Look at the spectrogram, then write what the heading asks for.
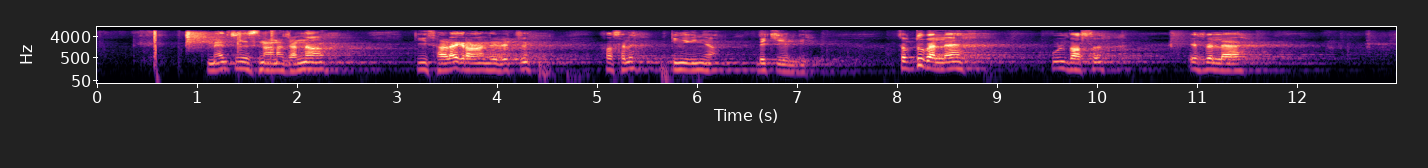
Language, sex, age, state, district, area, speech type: Dogri, male, 18-30, Jammu and Kashmir, Udhampur, rural, spontaneous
